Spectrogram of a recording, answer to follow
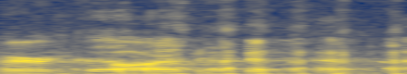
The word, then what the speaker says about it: Urquhart: It's only 2 syllables. I go with what was it, Urquhart? Urquhart. Urquhart. Yeah. Oh, that's horrible. And so, dude. The way you say his name irks him. And it hurts his heart. Yeah. Irk heart.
